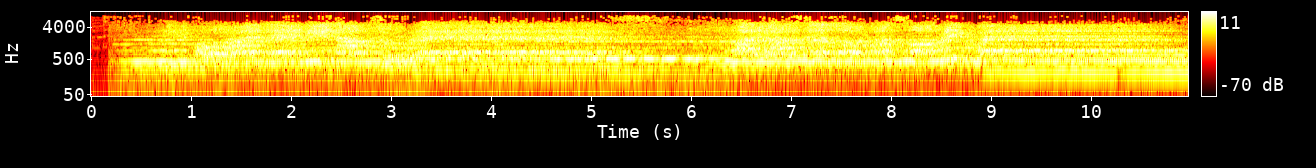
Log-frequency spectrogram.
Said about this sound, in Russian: Три сотні дівочих і хлопчачих голосів, співаючи американську пісню, доносять молитву до Бога про якнайшвидше завершення голоду та війни, про те, що кожна дитина може і повинна відчути здібності, скориставшись якими допомагатиме наближенню миру.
